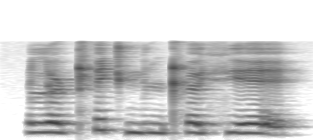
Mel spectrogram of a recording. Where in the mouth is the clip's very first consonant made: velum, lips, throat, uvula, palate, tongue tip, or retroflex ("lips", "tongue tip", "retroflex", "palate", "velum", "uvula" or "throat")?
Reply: tongue tip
